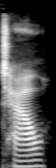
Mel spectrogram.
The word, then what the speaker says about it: Tao: And the reason there's a question about it is the correct pronunciation of the Chinese word is Tao. – Right. – But the way most people say it is Tao.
